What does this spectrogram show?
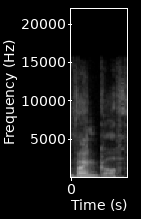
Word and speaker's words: van Gogh: yeah I'm with you I'm vanov well I get a lot of stick for this and even not respecting Vincent's Legacy because of my pronunciation but this is M mainly has come from North America actually and they s on go which I think is fine because that's kind of in the North American culture laps where they've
